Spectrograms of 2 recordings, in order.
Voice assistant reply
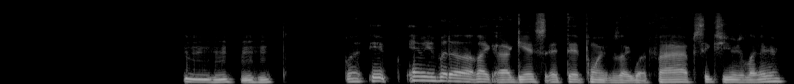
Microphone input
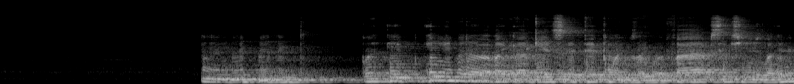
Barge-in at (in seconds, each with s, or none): none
